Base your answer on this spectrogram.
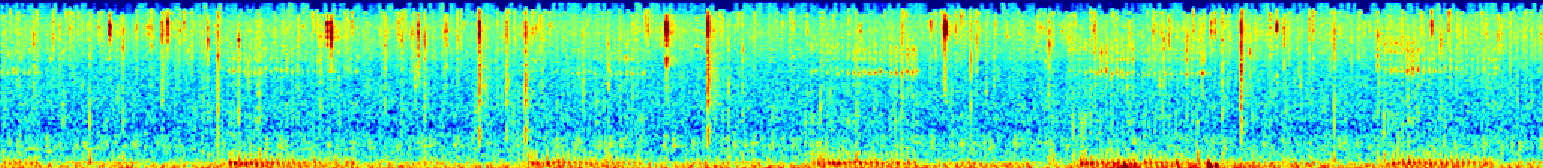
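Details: Sleeping cats in front of a rainy window give a steady low purr in rhythmic swells roughly every two seconds, accompanied by sharp fireplace crackles and gentle rainfall.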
